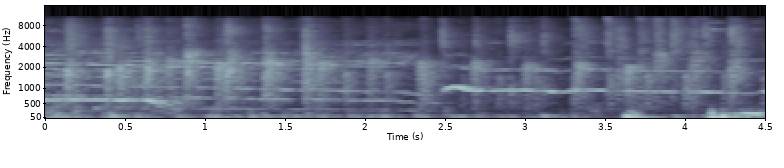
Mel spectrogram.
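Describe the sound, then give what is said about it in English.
Clapping and light cheering from an open-mic comedy audience as a comedian is brought on, a steady wash of applause with voices calling over it. “Put your hands together, everyone, for Matthew Quirk.”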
